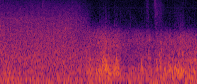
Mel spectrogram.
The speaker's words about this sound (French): Un éclair déchire le manteau noir du ciel avec un bruit sec et désagréable. Par la seconde qui suit, un rideau mouette enrobe toute chose, la cour et ses arbres, la pelouse fatiguée.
